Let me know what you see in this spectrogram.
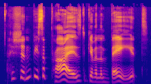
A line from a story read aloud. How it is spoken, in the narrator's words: Sally says, her amused tone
